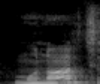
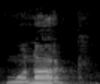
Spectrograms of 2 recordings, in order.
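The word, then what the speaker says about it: monarch: मोनार्च नहीं पढ़ते हैं, इसको उच्चारण क में होता है, मोनार्क।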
